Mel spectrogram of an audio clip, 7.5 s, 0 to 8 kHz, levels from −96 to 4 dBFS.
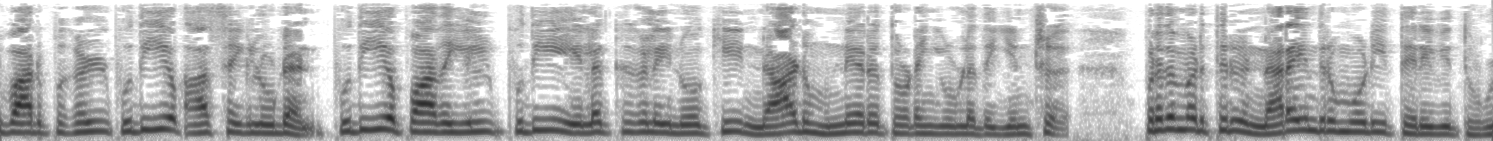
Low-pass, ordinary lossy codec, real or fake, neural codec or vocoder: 7.2 kHz; none; real; none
